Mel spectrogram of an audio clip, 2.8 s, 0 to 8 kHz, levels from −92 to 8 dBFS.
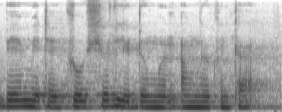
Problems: constant background noise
